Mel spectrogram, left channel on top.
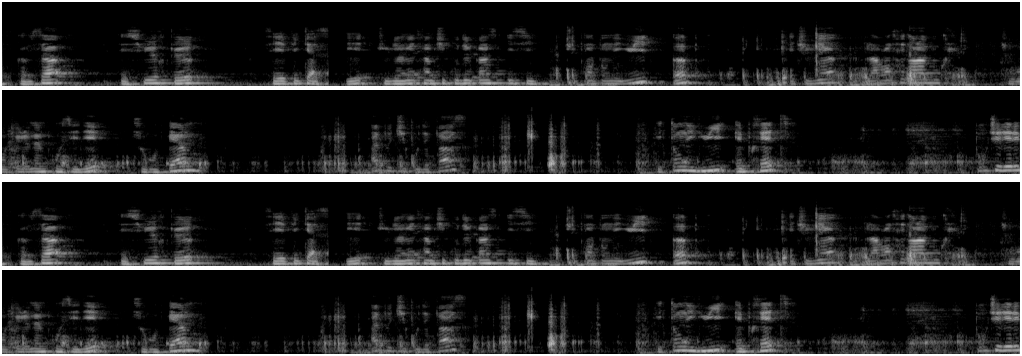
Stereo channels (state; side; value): identical; both; correlation 1.00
